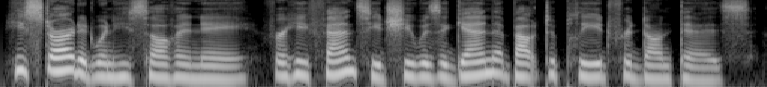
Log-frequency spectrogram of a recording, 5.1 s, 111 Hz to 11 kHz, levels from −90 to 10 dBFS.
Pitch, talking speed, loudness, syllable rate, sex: 195 Hz, 200 wpm, -18 LUFS, 4.7 syllables/s, female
